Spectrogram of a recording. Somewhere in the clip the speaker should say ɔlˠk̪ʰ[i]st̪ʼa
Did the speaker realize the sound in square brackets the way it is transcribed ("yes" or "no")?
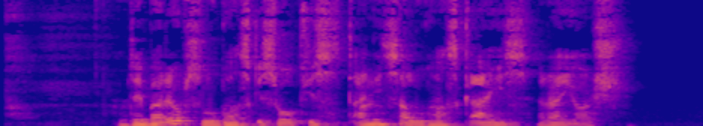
yes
